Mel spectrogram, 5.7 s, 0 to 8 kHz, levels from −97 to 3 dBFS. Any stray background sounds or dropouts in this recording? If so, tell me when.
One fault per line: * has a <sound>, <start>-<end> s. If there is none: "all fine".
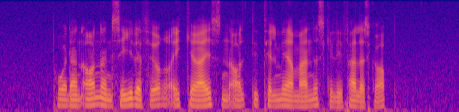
all fine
